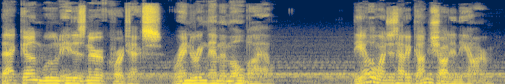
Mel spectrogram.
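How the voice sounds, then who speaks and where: A man's voice: medium pitch, normal speed, over music, lightly acted. A man playing an earnest young robot trainee medic who narrates his story in an audio drama. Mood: earnest, reflective. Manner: earnest, explanatory.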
